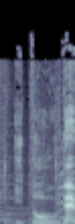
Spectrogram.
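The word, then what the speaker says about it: 依藤: 読み方は伊藤でベタだけど漢字は依存の「い」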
